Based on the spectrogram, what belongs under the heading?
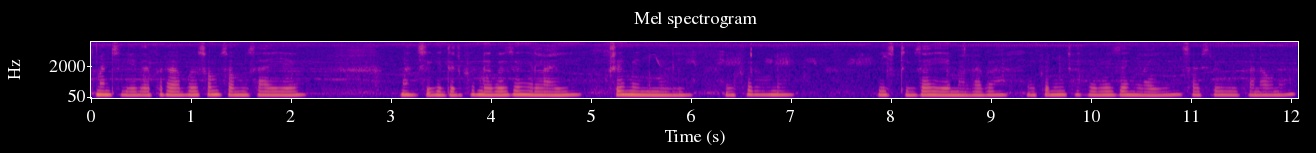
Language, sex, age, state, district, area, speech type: Bodo, female, 30-45, Assam, Baksa, rural, spontaneous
